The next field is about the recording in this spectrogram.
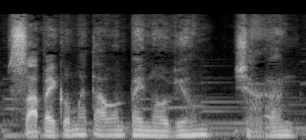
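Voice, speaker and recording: A man's voice: low-pitched, fairly even intonation, moderate pace, lightly acted. A man acting an earnest, lovestruck young man in a radio drama, with an Ilocano accent and a tender, pleading manner. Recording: radio drama with music underneath.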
